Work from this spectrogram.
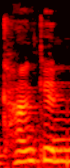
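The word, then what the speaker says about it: Kånken: did put the $15 into this FAL Raven kin bag is how you say it um I've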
